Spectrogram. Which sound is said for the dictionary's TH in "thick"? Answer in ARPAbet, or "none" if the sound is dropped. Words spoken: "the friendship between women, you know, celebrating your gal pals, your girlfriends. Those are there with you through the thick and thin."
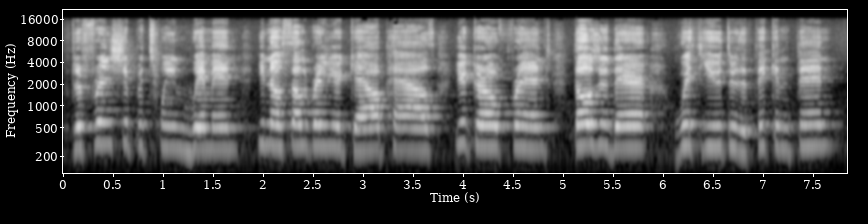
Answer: TH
